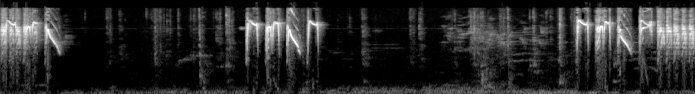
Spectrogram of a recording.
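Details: Cinereous tit with canary-tutored song: high falling whistled sweeps in two bursts, then a quieter stretch of scattered notes, ending in a rapid buzzy trill, with low background noise throughout.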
